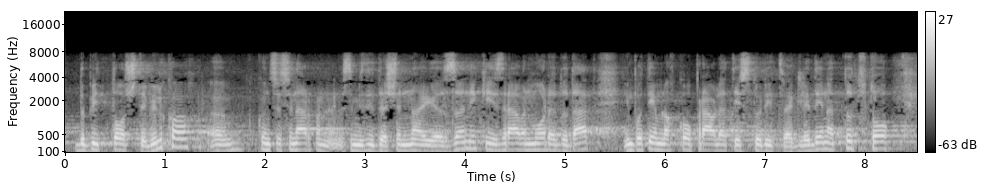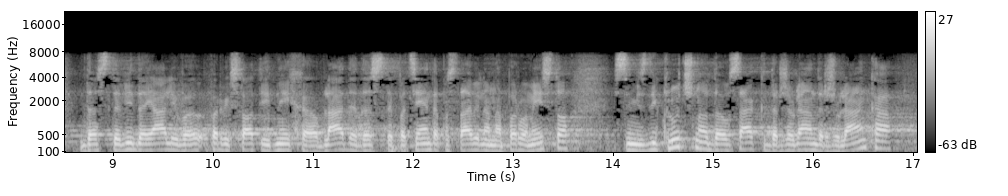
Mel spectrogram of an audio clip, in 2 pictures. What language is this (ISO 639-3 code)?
slv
